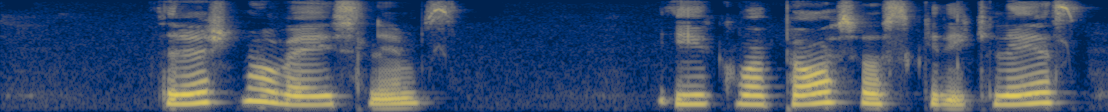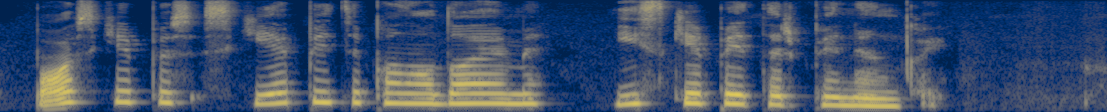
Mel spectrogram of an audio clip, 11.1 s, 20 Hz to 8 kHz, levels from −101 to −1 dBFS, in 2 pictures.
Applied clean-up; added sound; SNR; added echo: none; none; none; none.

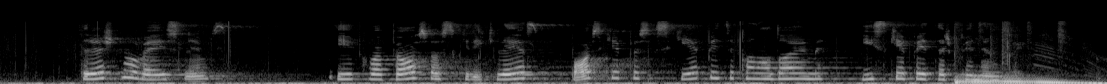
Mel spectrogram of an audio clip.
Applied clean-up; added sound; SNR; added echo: none; Crackle; 0 dB; reverberation time 1.5 s.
